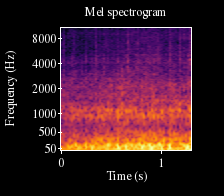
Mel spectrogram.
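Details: Suzuki GS1000 four-cylinder motorcycle on shakedown, idling: steady even low burble with smooth regular beat, no knocks or misses; sweet running, still smoky, brake fluid leaking from caliper piston.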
